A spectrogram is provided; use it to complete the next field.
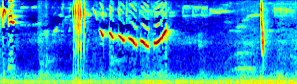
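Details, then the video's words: Hill prinia singing to stimulate young cage birds: a sharp high burst, then a rolling series of clear slurred whistles sliding downward before rising again at the end, followed by a single thin squeak. "tledekan gunung gacor penghipnotis burung bahan"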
